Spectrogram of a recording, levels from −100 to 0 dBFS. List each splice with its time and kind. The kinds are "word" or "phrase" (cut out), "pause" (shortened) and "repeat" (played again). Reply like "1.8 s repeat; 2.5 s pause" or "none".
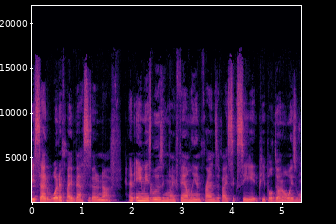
1.2 s word; 1.9 s pause; 2.4 s phrase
